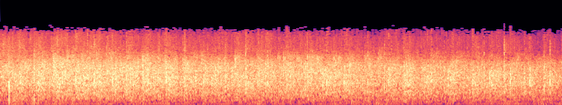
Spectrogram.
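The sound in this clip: Audience applause welcoming a speaker to the stage: dense, steady clapping that stays at an even, fairly loud level from start to finish, with no voices standing out.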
